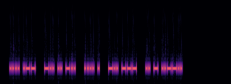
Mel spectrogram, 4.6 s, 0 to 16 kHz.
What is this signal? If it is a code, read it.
Morse code, heard as a keyed tone, about 46 wpm, 700 Hz. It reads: HW DID HE DO IT?
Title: Sentences from Top 100 Words and Abbreviations 45wpm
